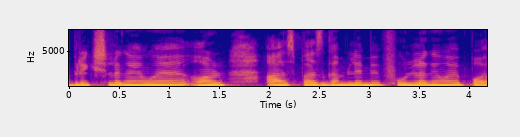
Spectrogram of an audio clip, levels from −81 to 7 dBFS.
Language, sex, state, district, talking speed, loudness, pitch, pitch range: Hindi, female, Haryana, Rohtak, 185 wpm, -9 LUFS, 270 Hz, 265-275 Hz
